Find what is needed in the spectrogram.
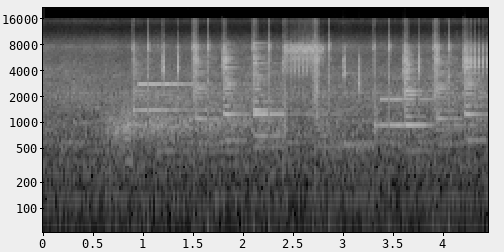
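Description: Background music: short, clipped melody notes over a beat of sharp percussive hits.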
